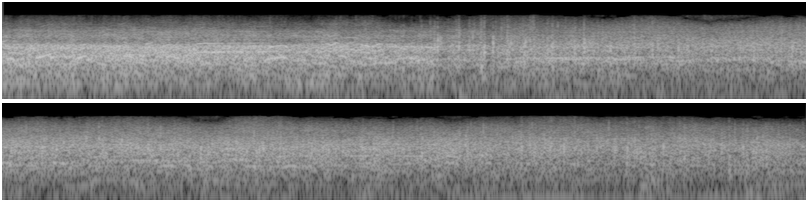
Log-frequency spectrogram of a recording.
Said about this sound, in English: Clap, clap.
